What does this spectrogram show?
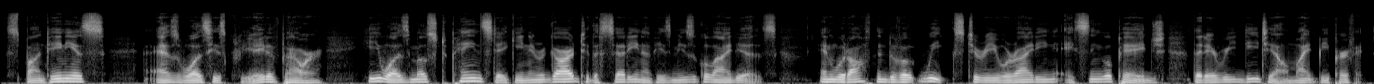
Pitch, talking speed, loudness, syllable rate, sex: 105 Hz, 155 wpm, -17 LUFS, 4.6 syllables/s, male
